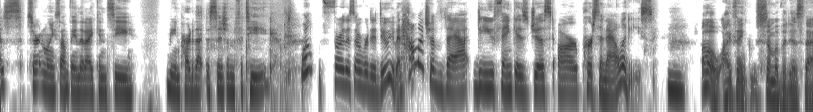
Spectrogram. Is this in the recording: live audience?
no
